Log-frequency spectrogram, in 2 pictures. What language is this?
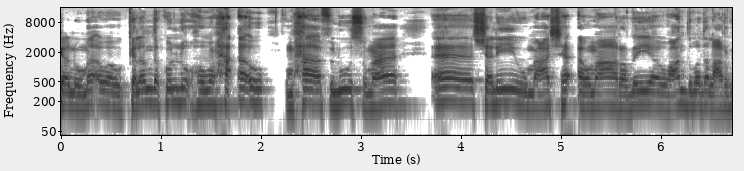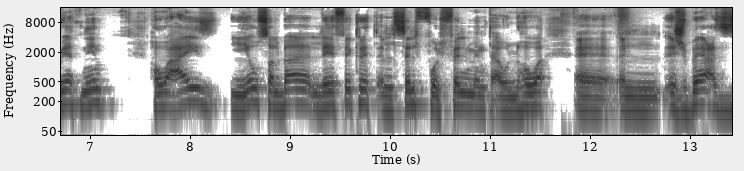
Arabic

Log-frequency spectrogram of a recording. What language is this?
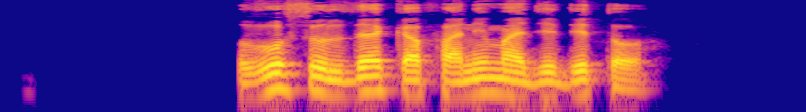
Phalura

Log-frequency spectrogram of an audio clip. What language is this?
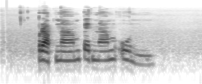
Thai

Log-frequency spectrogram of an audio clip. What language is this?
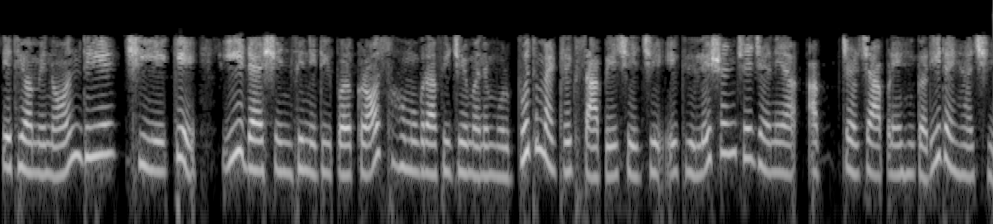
Gujarati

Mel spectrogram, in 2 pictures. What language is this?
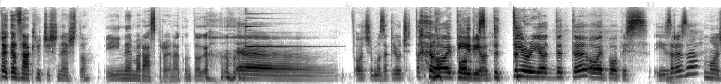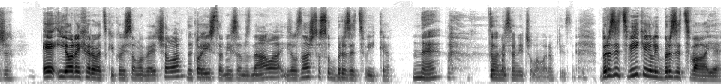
Croatian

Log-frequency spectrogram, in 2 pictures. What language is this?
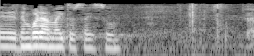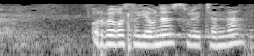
Basque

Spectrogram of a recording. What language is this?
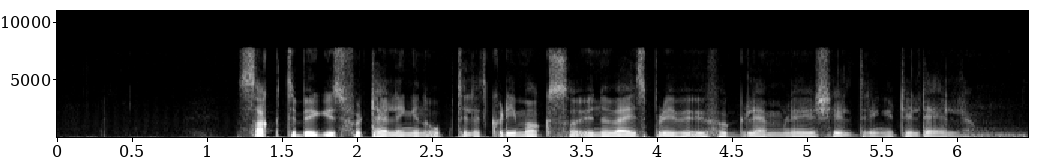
Norwegian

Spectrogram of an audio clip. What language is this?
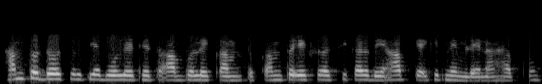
Urdu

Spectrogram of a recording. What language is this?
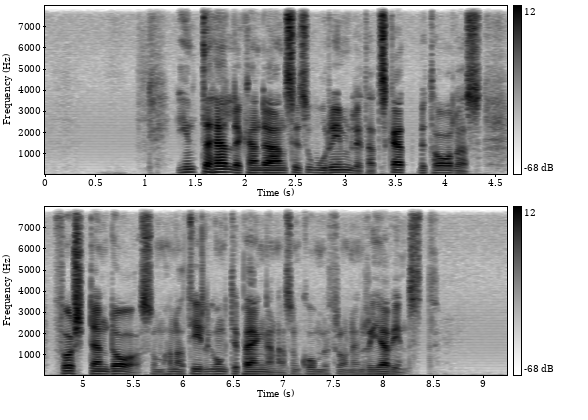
Swedish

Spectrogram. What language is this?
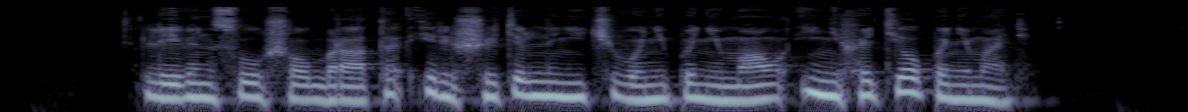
Russian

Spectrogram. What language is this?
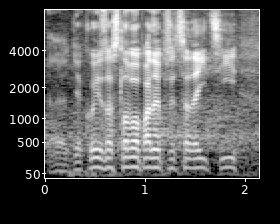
Czech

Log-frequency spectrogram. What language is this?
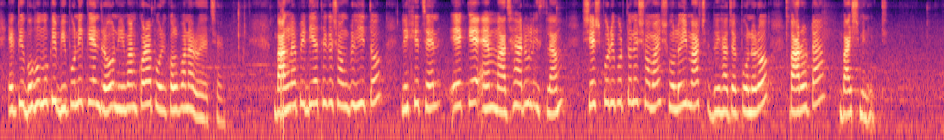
Bangla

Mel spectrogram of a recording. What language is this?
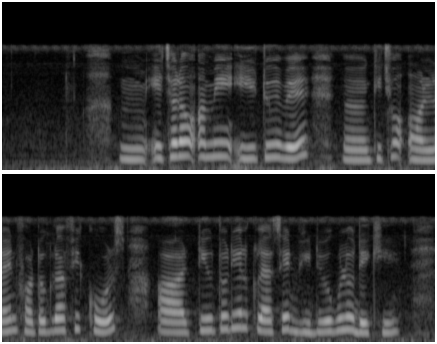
Bangla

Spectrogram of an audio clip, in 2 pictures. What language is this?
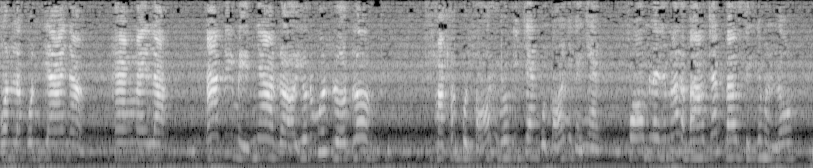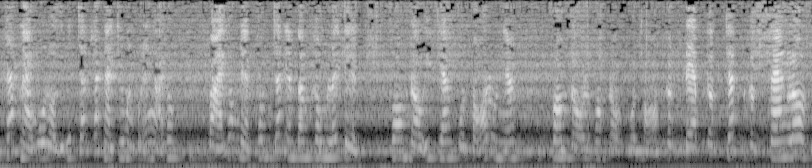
Vietnamese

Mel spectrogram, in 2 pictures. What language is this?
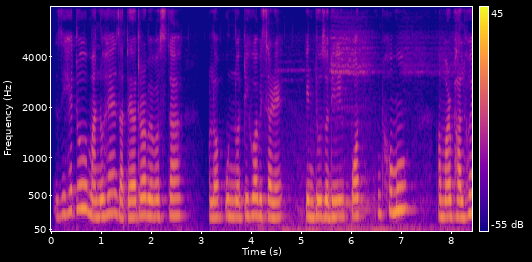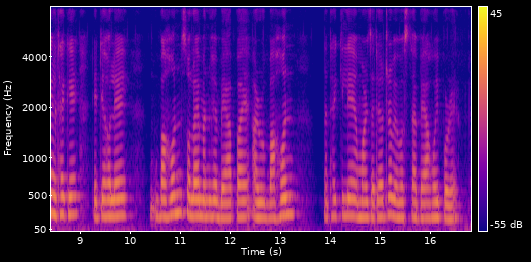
Assamese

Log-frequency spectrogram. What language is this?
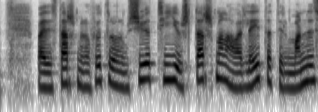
Icelandic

